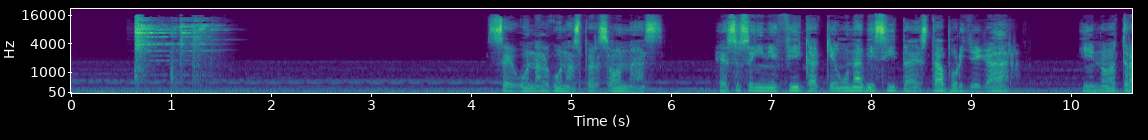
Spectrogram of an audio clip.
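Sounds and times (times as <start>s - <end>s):
low hum: 0.0s - 10.6s
small spoon dropping onto a hard floor: 0.6s - 1.6s
speech: 4.2s - 9.5s, 10.1s - 10.6s.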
